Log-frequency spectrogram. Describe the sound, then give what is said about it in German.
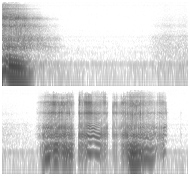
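Loud snoring: one short rasping snore at the start, then after a quiet pause a long, rattling snore broken into several harsh, vibrating bursts. “Es nervt, wenn man daneben liegt und nicht schlafen kann, weil deiner sägt und rasselt, schnarchelt und schnaubt.”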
